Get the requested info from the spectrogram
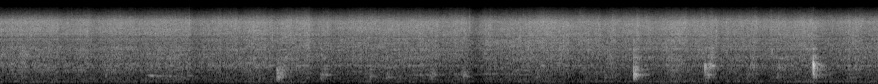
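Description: Minced chicken stuffing sizzling as it dry-fries in a nonstick pan, with a steady hiss. A wooden spatula stirs it, scraping the pan in several short strokes, most of them in the second half.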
